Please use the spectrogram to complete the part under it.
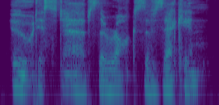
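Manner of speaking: slow, rasping, barely audible creature-like near-whisper. An entity forming from green mist over the water speaks: rasping, barely audible voice. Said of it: "in a rasping, barely audible voice".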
